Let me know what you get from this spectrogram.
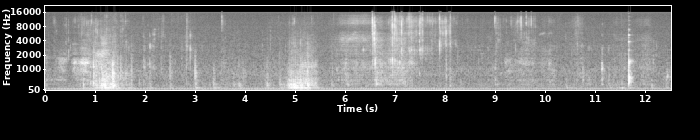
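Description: Close-up chewing of a roasted chicken drumstick: wet mouth clicks and smacks with a few louder bites. A low steady hum sits underneath and fades out about halfway through.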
